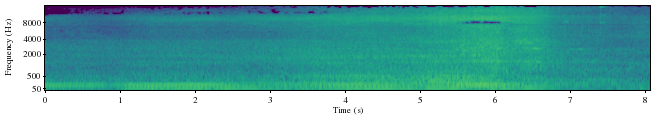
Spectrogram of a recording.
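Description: Claas Xerion tractor towing a set of discs drives past on the road: a steady engine note with tyre noise that grows as it approaches, is loudest about five to six seconds in, then fades as it goes by.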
